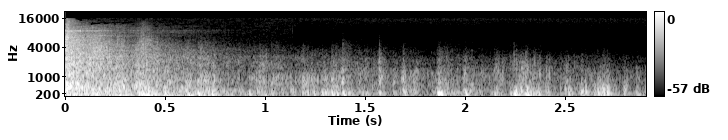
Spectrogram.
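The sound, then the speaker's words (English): Deep, rolling artillery fire and explosion booms rumble continuously with surging, uneven loudness. No voices are heard. “Suddenly, the sky flashed with artillery fire. Washington's good spirits evaporated. The great general sprang into action, commanding his troops to take the shores of New Jersey”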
